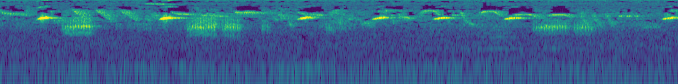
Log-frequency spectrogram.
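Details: Common nightingale giving an unusual non-song sound: a series of short, high whistled notes and sharp buzzy chirps, repeated about once a second, with quieter raspy notes between them in an otherwise quiet setting.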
